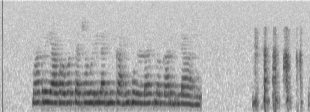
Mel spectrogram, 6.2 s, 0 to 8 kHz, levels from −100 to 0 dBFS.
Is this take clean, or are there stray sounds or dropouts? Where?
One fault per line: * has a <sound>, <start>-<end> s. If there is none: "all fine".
* has a laugh, 5.0-6.1 s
